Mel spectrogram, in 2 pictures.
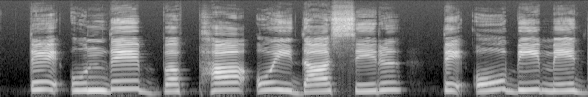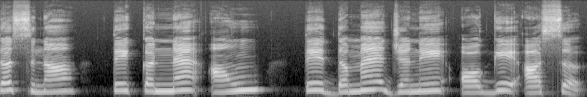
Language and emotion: Dogri, neutral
